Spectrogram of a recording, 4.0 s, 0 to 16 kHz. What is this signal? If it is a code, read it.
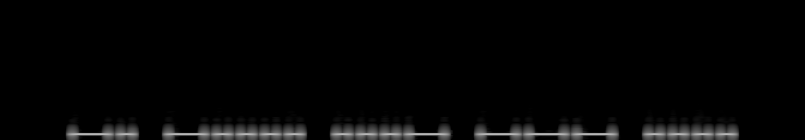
Morse code, heard as a keyed tone, about 20 wpm, 700 Hz. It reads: N6VOH
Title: Call Signs Repeated 3x - 20wpm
